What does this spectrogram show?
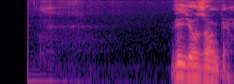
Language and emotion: Russian, neutral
